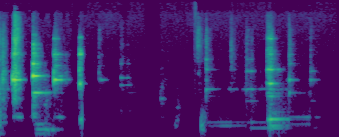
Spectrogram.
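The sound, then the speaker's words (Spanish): Phone ringtone for an incoming call: a quick run of bright melodic beeps, then a near-silent pause, then a few more tones. The whole thing is faint. “Me llegó una llamada.”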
